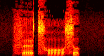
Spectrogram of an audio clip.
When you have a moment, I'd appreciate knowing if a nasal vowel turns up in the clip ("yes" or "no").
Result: no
